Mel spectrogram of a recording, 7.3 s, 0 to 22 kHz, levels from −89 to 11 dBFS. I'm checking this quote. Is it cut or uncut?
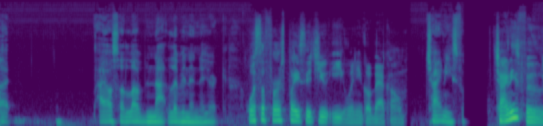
uncut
